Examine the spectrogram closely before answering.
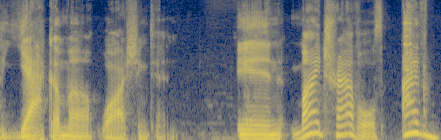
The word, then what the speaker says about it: Yakima: No, Yakima is actually spelled phonetically. Y-A-K.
